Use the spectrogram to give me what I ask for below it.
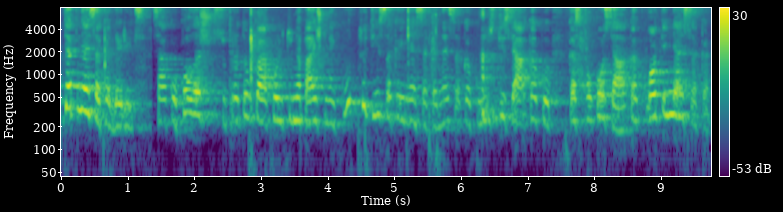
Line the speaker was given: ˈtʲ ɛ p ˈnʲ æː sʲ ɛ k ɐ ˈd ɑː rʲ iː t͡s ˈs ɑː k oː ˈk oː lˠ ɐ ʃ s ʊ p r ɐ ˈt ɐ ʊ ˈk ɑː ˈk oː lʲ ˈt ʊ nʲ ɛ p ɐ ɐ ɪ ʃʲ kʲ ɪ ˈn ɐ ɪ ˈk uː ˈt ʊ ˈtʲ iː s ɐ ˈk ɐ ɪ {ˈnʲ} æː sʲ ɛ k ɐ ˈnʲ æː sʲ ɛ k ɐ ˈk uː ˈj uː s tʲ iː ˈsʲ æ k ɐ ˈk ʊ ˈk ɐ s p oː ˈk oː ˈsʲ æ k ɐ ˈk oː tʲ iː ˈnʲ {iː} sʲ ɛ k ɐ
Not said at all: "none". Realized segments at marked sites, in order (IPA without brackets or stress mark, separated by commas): nʲ, æː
